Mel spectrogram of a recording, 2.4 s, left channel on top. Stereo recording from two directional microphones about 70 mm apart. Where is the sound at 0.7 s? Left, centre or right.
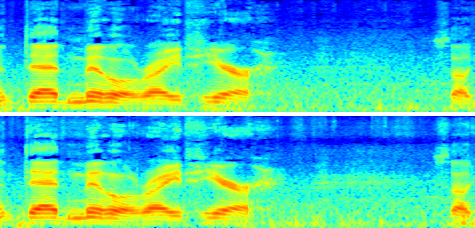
Left.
